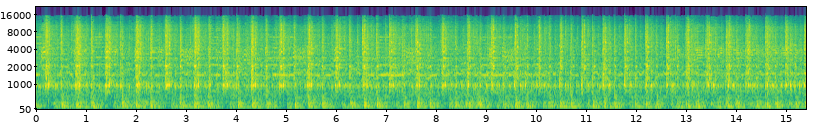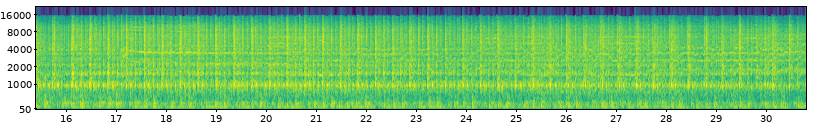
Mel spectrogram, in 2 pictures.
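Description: Traditional bhuta kola ritual music: a wind instrument holding long notes over fast, continuous drumming. Higher notes join in about halfway through.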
